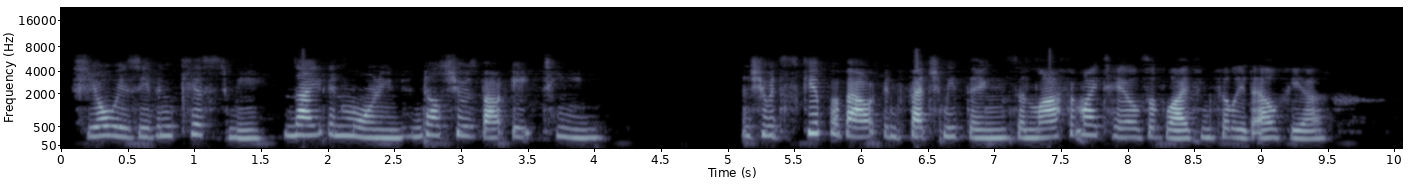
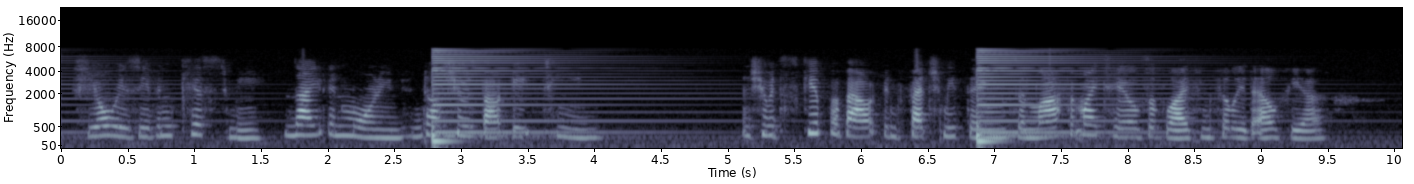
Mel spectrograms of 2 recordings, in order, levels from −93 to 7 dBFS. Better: first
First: none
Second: background sound (Acoustic guitar); 4 dB below the speech

